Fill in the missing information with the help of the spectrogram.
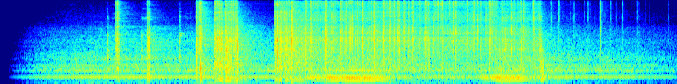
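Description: Logo-intro sound effect of static and crackling clicks over a steady low hum. The noise swells about three seconds in, then fades out.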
